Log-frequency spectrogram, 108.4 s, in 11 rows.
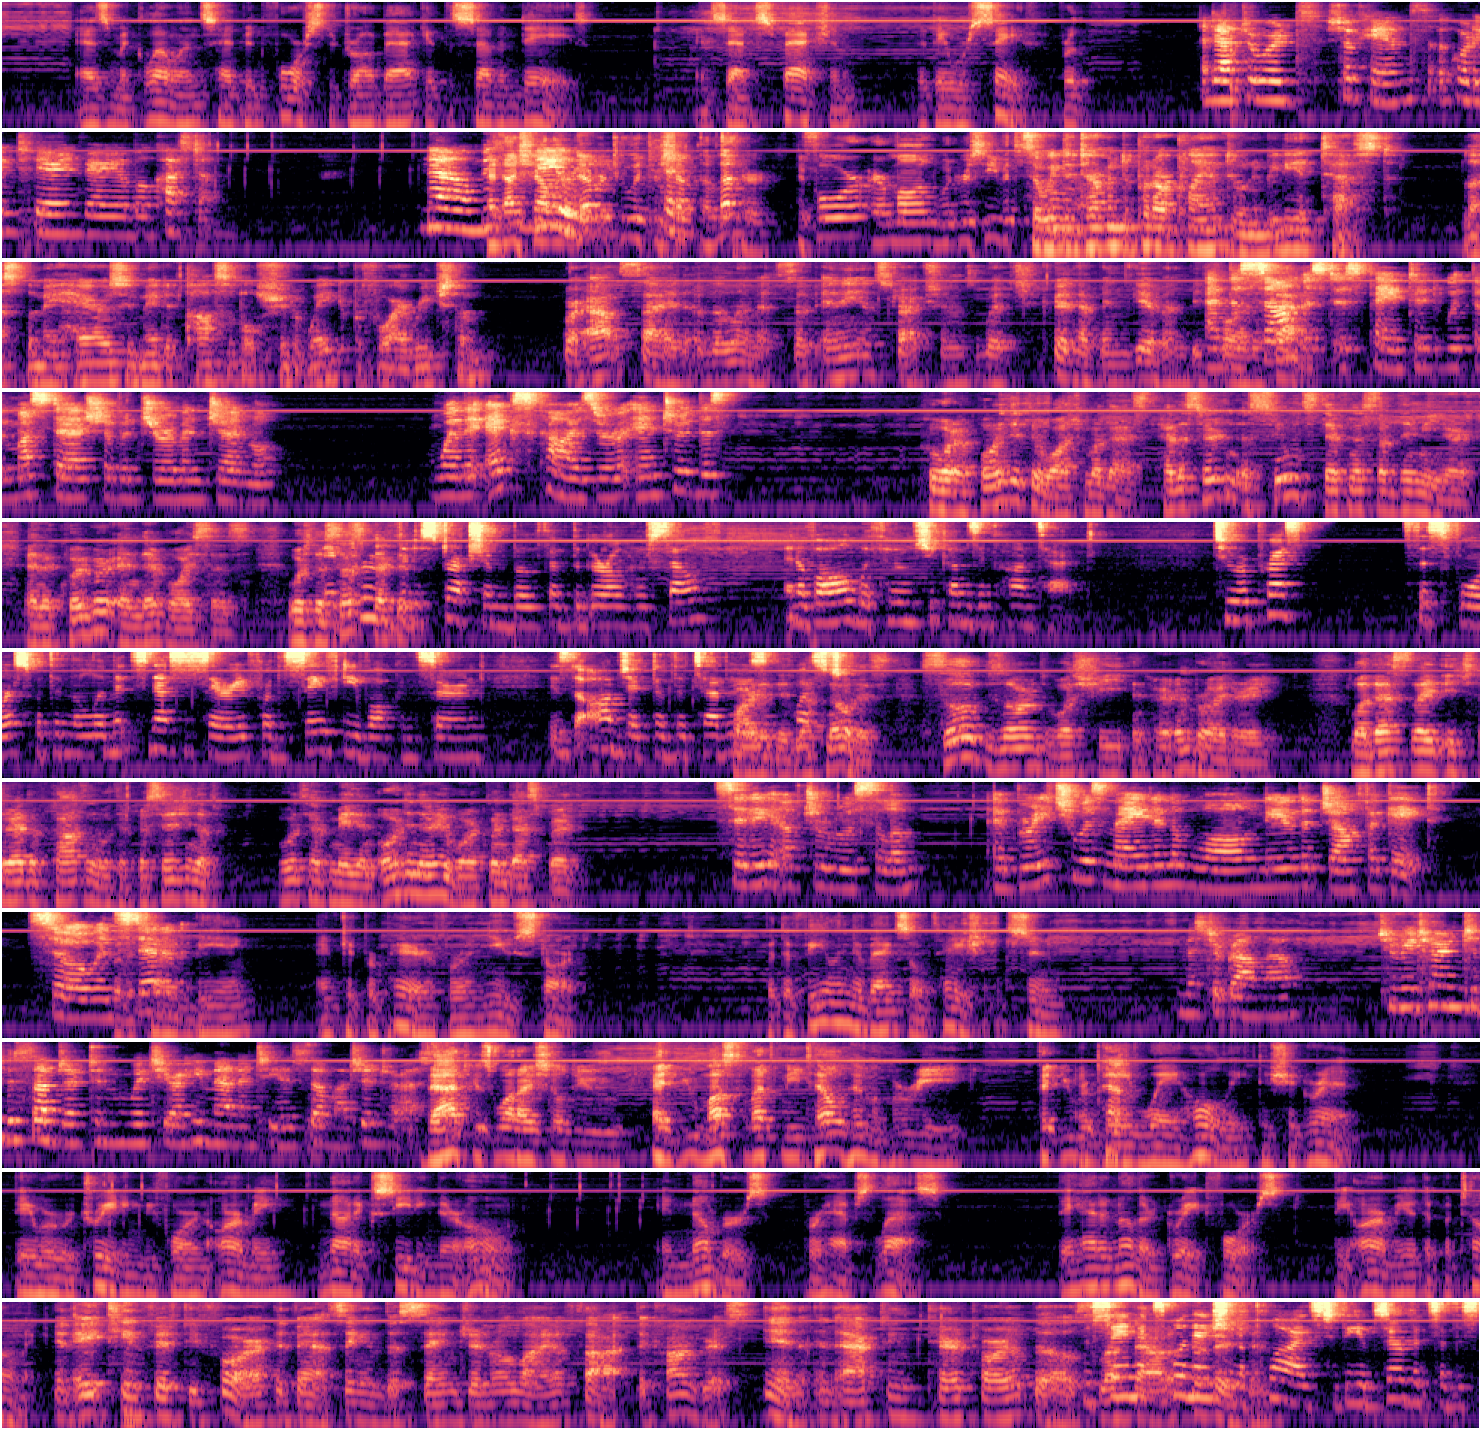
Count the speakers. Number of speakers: eight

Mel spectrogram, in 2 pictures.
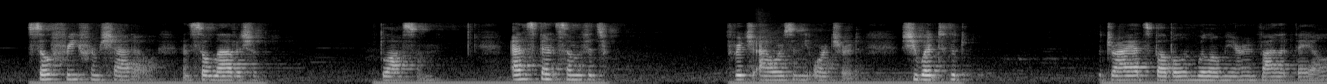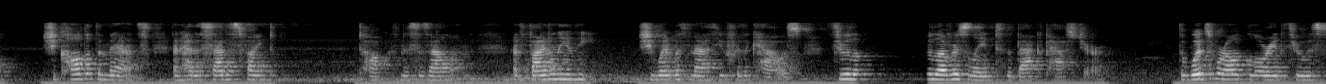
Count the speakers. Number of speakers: one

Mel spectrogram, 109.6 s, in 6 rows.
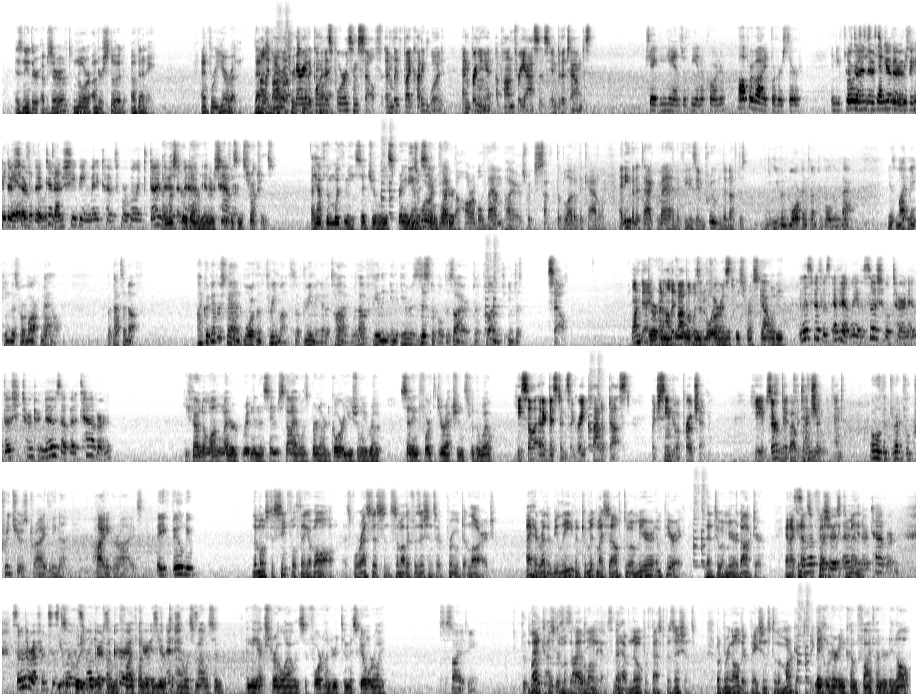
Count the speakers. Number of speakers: seven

